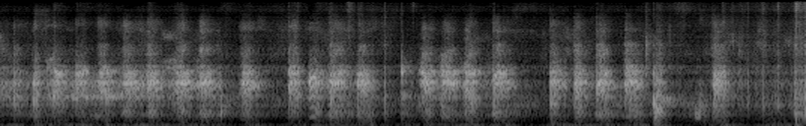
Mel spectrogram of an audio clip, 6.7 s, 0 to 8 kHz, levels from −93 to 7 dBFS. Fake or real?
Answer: fake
